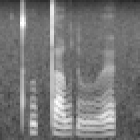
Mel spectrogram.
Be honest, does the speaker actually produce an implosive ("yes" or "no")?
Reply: yes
